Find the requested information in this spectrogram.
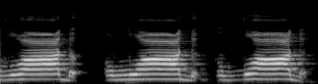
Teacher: واد کو منہ بھر کے نکالیں گے اور زبان کی کروٹ کرتے ہوئے نکالیں گے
